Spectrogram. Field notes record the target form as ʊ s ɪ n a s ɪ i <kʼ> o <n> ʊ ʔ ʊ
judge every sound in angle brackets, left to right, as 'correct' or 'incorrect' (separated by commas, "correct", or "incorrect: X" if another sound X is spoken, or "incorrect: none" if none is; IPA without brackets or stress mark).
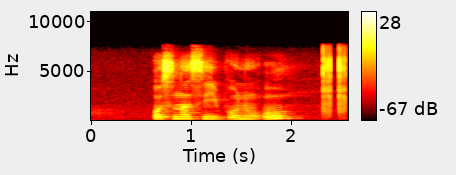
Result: incorrect: pʼ, correct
